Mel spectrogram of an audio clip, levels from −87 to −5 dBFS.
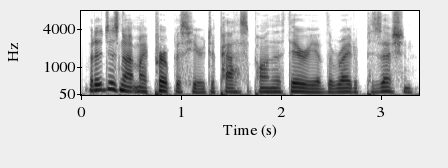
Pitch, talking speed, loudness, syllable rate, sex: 140 Hz, 300 wpm, -19 LUFS, 7.3 syllables/s, male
